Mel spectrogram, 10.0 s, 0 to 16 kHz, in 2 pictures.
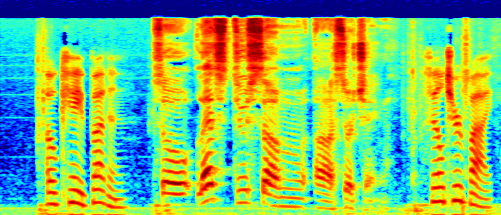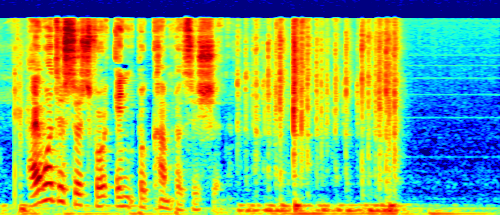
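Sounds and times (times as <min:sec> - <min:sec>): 
speech: 0:00.4 - 0:07.3
typing on a computer keyboard: 0:07.4 - 0:09.0.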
